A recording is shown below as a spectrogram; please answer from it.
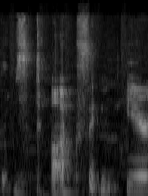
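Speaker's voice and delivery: high-pitched, hushed, secretive little whisper. Retelling showing a suit jacket's lining to Sledge: imitating own whisper. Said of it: "in a whisper".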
